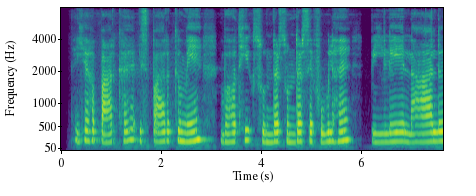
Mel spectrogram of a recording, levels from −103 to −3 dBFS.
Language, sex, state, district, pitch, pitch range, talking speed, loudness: Hindi, female, Haryana, Jhajjar, 190 Hz, 185-205 Hz, 110 wpm, -19 LUFS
